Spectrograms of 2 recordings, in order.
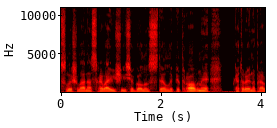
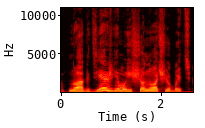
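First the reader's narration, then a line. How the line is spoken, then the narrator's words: Snide exclamation. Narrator (Russian): ехидно воскликнула Александра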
